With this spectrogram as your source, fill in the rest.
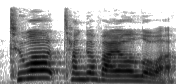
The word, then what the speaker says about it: Tagovailoa: Tua Tagovailoa.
